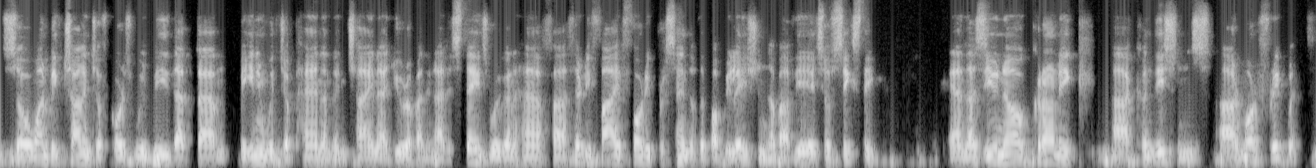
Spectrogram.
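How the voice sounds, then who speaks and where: Speaking with a Spanish accent at a fairly quick pace, a man keeps his intonation fairly even. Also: medium pitch for a man. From Spain. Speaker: business school dean and author. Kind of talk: interview. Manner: frequent hesitations (uh).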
